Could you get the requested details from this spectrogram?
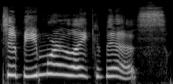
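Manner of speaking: put-on very high, drawn-out anime girl voice; exaggerated anime voice. Shown as a demonstration. Showing how anime exaggerates the voice, very high. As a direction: push it up high and slow, anime-style. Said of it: "anime would, uh, exaggerate that more".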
